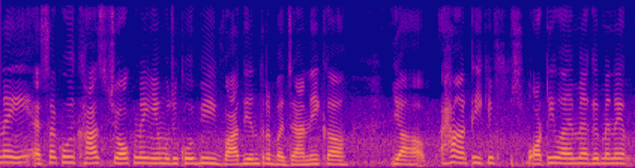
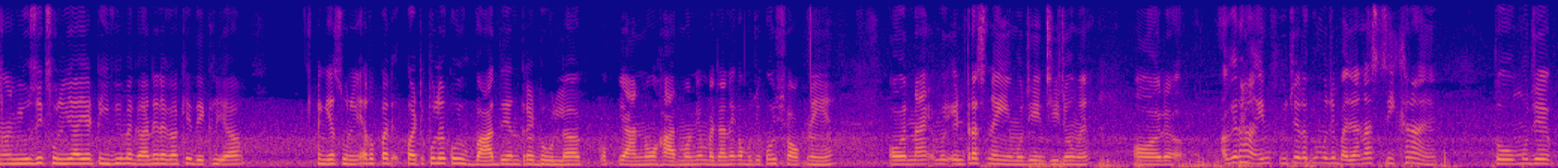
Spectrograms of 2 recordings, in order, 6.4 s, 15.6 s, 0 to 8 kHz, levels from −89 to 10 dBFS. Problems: constant background noise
